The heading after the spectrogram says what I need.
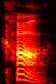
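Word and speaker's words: か: make something a question you add kah even rhymes with ma so like if i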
